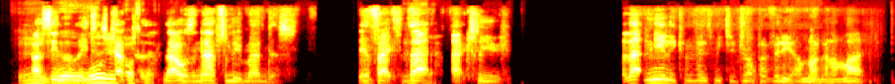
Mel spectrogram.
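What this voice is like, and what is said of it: UK accent. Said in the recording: “I did not know you had an accent. I swear to God, you did not have that accent like 30 seconds ago. ... that's how it's like in the UK”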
